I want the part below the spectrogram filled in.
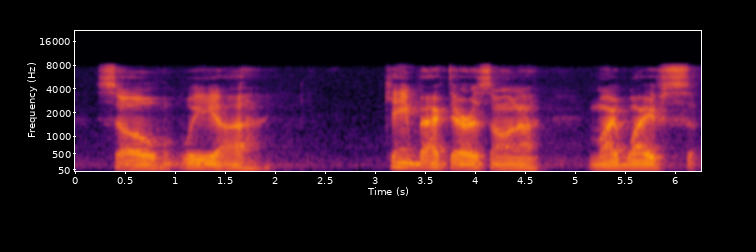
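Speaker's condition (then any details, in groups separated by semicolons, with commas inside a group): ALS; very slow voice, slowing a lot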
